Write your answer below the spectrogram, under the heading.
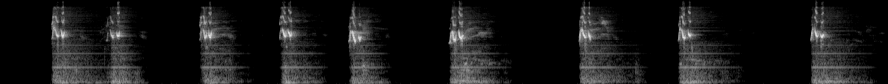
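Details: Long-tailed shrike in the afternoon repeating short sharp harsh notes, often in pairs, about nine notes over several seconds at an uneven pace.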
